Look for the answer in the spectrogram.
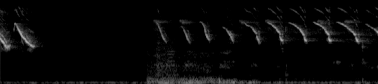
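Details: Canary chirping as tutor audio for young canaries learning 'cuit cuit': two quick falling chirps, a silent pause, then a rustling noise under resumed rapid downslurred chirps.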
